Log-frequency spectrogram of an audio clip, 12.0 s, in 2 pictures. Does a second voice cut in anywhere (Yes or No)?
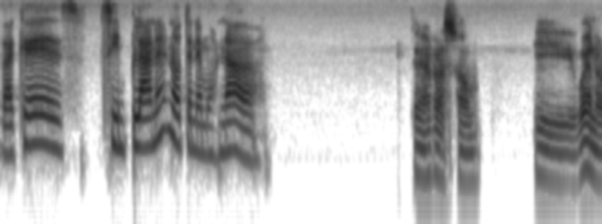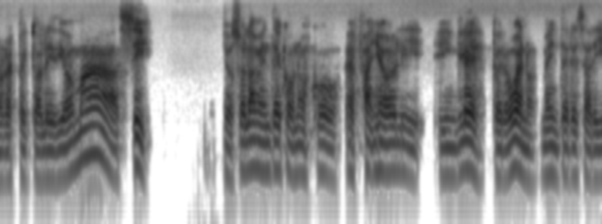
No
